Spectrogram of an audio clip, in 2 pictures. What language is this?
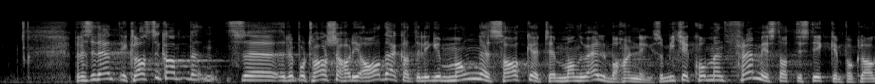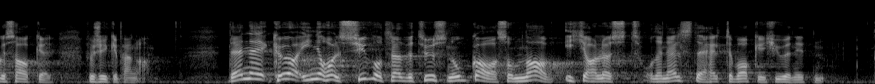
Norwegian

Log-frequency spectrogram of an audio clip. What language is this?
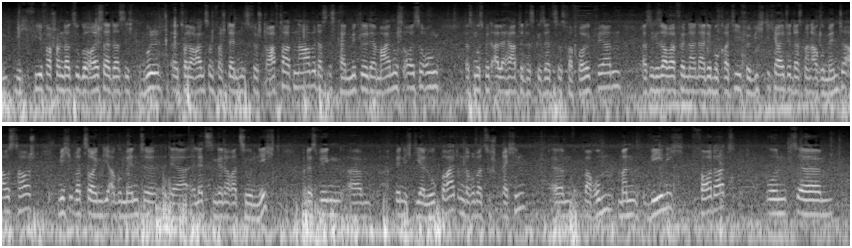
German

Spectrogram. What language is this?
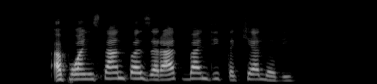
Pashto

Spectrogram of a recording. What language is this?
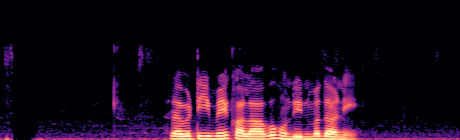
Sinhala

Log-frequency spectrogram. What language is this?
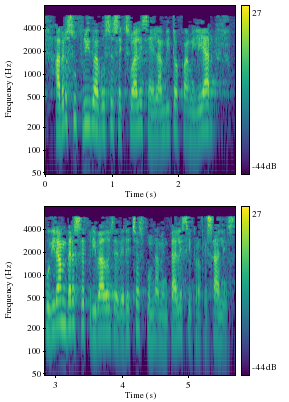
Spanish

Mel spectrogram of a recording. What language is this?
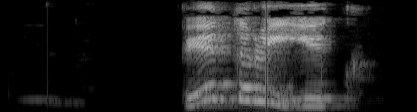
Mari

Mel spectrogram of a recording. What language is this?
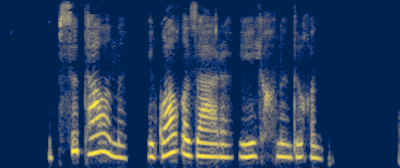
Abkhazian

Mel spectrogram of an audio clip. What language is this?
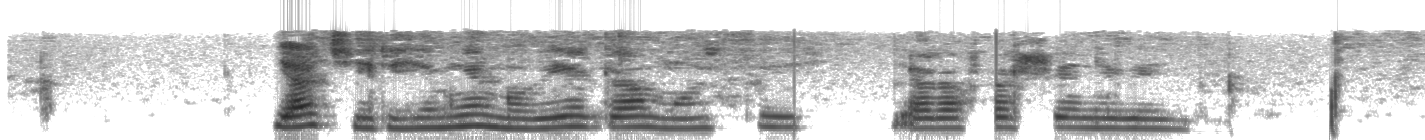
Kinyarwanda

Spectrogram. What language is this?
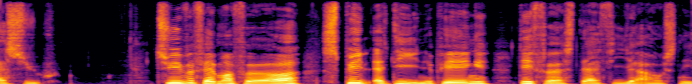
Danish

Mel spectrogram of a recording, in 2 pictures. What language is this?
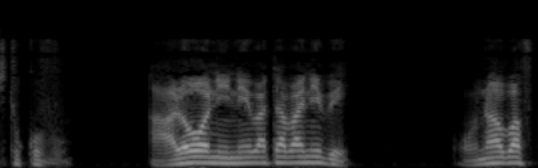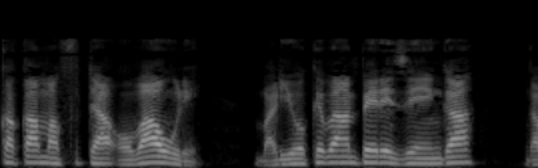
Ganda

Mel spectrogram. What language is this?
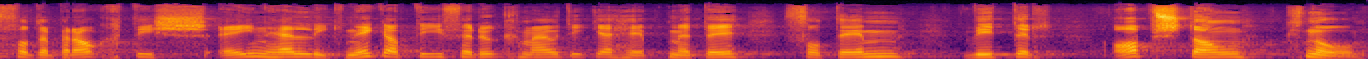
Swiss German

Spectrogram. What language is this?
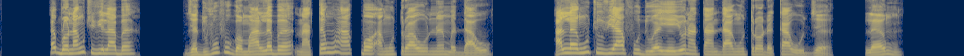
Ewe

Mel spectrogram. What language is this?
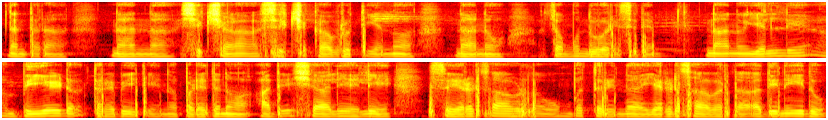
Kannada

